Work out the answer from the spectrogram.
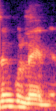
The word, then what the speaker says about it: Angoulême: Então, o nome da cidade se diz Angoulême, né?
